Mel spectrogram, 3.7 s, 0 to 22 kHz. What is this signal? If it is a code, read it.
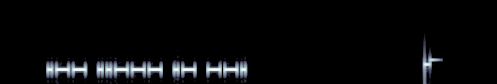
Morse code, heard as a keyed tone, about 38 wpm, 700 Hz. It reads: W2AG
